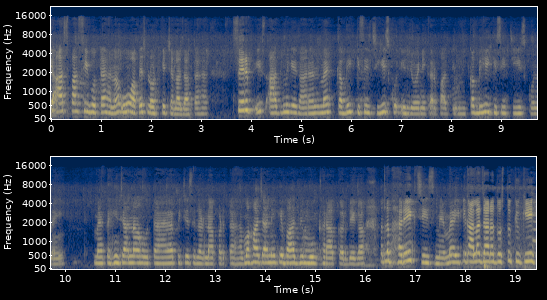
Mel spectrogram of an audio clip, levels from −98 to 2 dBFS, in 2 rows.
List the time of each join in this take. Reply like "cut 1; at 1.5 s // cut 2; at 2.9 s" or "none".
cut 1; at 18.0 s

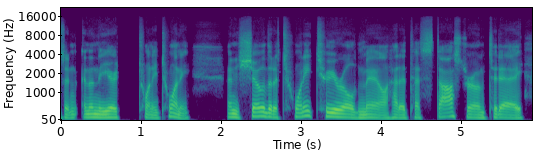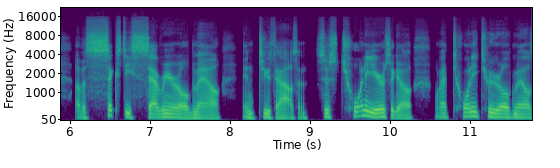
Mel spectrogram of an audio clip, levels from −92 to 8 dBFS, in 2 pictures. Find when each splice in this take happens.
none

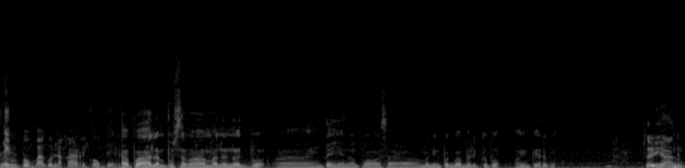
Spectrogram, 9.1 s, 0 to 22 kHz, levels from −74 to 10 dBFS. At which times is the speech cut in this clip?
cut 1; at 1.6 s

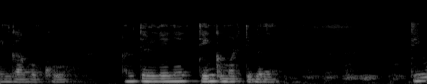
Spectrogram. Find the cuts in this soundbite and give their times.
none

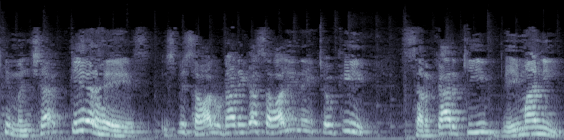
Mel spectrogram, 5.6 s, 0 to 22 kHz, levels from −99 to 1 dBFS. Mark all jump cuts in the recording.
none

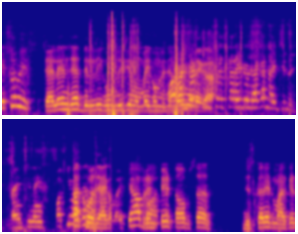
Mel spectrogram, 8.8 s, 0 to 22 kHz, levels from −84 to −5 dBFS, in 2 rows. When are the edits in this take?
cut 1; at 6.0 s

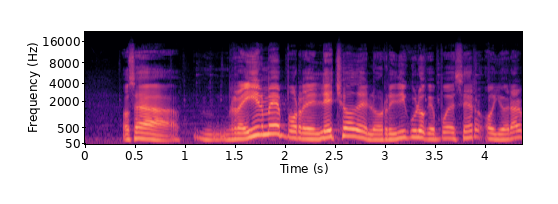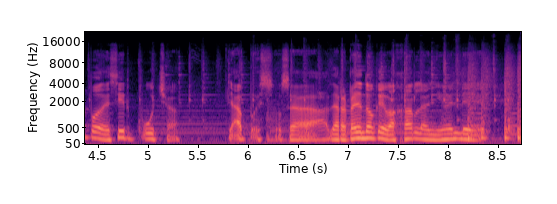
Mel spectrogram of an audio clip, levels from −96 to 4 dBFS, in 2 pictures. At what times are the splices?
none

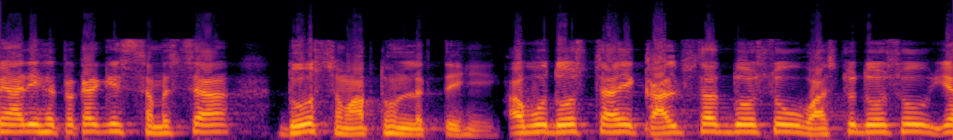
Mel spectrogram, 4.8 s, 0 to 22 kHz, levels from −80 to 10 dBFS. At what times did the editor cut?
cut 1; at 2.3 s

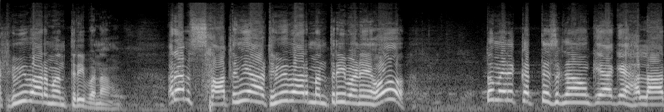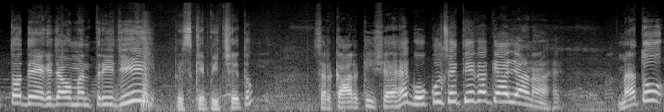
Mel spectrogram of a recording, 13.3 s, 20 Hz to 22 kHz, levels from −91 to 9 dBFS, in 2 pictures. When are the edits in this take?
cut 1; at 8.3 s

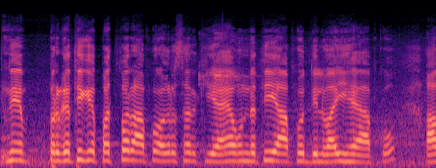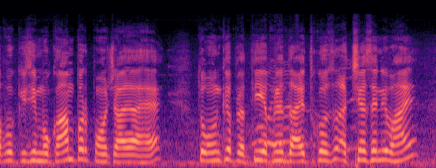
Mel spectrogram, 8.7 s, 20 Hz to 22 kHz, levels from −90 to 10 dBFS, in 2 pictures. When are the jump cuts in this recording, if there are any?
none

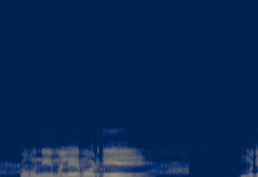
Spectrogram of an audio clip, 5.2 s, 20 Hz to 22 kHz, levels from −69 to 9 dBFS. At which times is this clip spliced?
cut 1; at 3.8 s

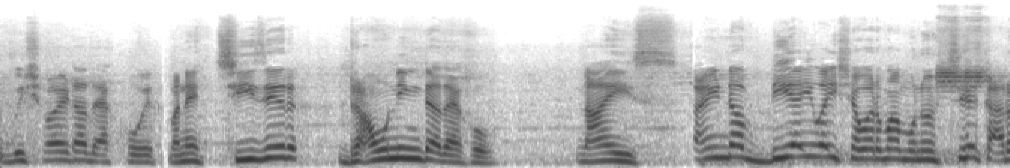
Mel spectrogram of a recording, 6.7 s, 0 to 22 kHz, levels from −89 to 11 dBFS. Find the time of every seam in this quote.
cut 1; at 4.6 s

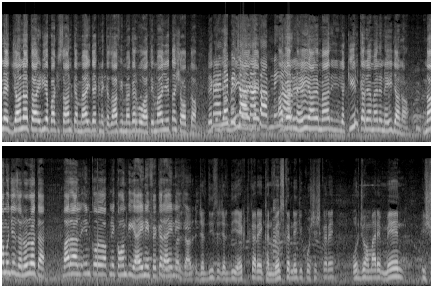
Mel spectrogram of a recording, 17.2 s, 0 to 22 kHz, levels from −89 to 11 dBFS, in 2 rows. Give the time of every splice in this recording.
cut 1; at 12.1 s

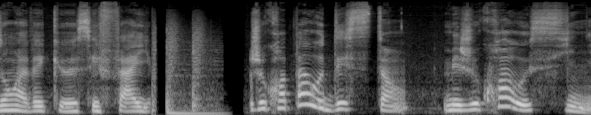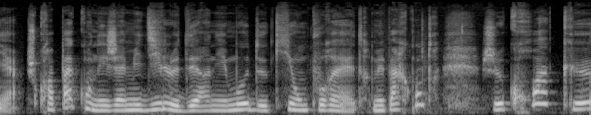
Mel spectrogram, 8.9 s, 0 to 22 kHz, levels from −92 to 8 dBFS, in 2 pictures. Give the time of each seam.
cut 1; at 1.7 s // cut 2; at 4.6 s

